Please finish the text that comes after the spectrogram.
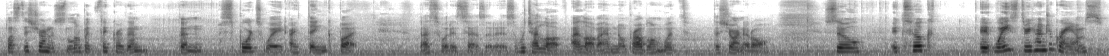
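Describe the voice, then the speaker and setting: A woman's voice: medium pitch, expressive, normal speed, vocal fry, slight background noise. A woman in her thirties, from Ukraine, chatting casually at home about her knitting, rambling with many ums. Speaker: knitting vlogger. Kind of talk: casual chat to camera. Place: home, indoors.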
